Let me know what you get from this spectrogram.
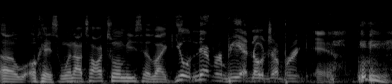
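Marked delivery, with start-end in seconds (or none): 1.7-3.9 slow, strained put-on voice. Retelling what he said on a call, imitating his strained voice.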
